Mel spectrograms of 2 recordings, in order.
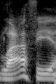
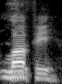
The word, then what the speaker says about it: Luffy: But they had Laffy in the what the Christmas parade, the the big national one up there.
